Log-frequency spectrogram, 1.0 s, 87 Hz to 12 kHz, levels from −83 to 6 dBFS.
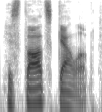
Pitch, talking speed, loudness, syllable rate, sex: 115 Hz, 175 wpm, -18 LUFS, 5.4 syllables/s, male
